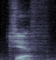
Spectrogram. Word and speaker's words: GIF: um it says that the pronunciation with a hard g is now very widespread and readily understood so i don't think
